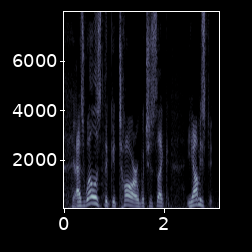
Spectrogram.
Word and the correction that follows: Iommi: Is it Iommi, right? That's, yeah, how you pronounce it.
